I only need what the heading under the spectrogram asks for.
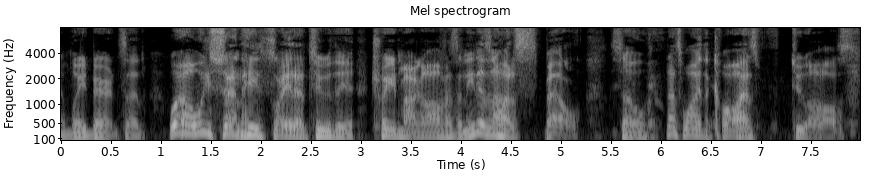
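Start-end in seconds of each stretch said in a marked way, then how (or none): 1.1-8.0 imitated English wrestler voice. Retelling what a wrestler said about spelling: Wade Barrett impression. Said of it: "I just perfected my Wade Barrett impression".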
